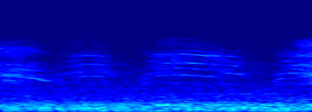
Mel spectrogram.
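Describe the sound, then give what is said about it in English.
A fox screeching: three harsh, raspy, drawn-out shrieks in quick succession, each with a strained, rough pitch, over a steady low rumbling background. “I remember I found a very particular kind of fox screech to make up the screech of kind of a demonic, spooky presence in Shit Your Pants in that episode.”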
